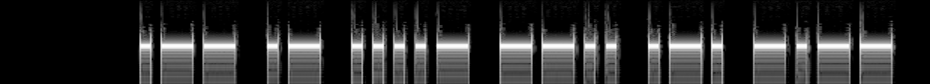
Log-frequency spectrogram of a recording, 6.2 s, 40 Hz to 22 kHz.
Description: Morse code, heard as a keyed tone, about 17 wpm, 700 Hz. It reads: WA4ZRY
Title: USA Call Signs 17wpm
